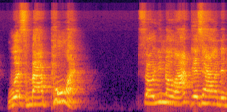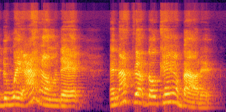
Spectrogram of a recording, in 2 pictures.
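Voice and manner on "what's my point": daring, combative, confrontational, challenging tone. Retelling how a woman came for her, mimicking a confrontational tone. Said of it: "I'm using my voice and I'm saying how she sound".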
